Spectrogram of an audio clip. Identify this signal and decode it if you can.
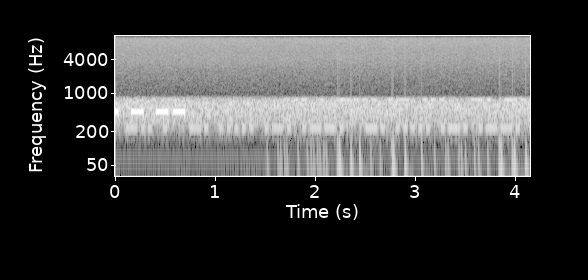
Morse code, heard as a keyed tone, about 33 wpm, 240 Hz. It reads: DE N5RP N5RP
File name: contests / naqp-cw-k5tr-op-k5pi- -1800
